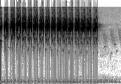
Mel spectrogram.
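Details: Sooty-headed bulbul in energetic full song, used as a lure to challenge rivals and get other birds of its kind singing: a fast, high, buzzy trill of about fifteen evenly spaced notes over two seconds, then stopping, over a low steady hum.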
